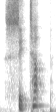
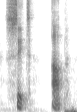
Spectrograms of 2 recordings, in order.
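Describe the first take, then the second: First: The final consonant links into the next vowel. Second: The two words are said separately. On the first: "So you can link" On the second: "Instead of sit up"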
